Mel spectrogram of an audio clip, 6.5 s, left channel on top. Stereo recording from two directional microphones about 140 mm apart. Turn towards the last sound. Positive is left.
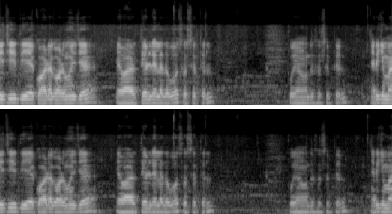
turn(degrees=0)  # may be behind; listen again after turning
